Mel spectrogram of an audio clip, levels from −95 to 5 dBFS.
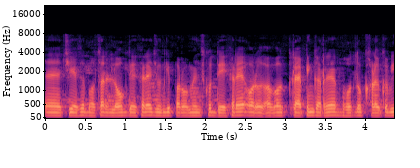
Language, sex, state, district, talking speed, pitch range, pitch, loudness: Hindi, male, Maharashtra, Mumbai Suburban, 315 wpm, 105-115 Hz, 110 Hz, -20 LUFS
